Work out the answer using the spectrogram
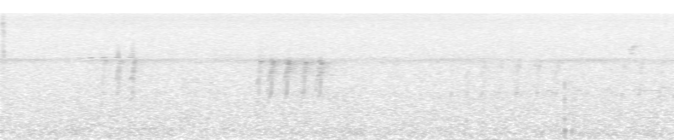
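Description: Faint, short bird chirps in two quick clusters, about a second in and again around three seconds in, over a steady high-pitched drone.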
